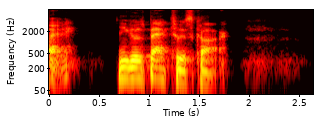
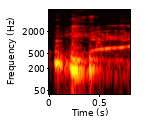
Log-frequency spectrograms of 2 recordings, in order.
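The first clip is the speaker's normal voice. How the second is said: high squeaky laugh; 8 dB quieter than usual. Real, not acted. Laughing at absurd cop question.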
